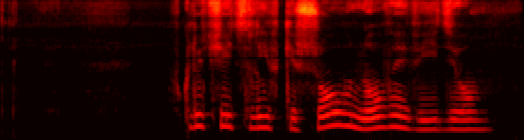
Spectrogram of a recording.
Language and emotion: Russian, neutral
